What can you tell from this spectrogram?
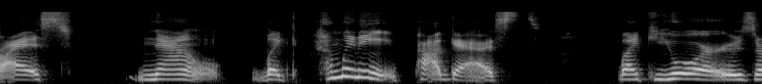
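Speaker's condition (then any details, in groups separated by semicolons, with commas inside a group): Friedreich's ataxia; progressive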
